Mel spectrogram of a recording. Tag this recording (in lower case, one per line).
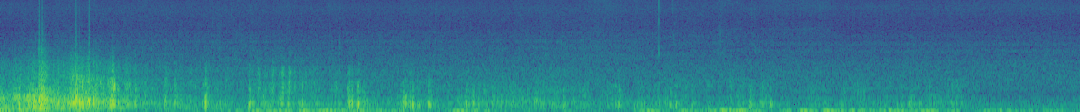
thunderstorm
thunder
